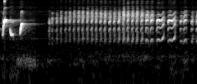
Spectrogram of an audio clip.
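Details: Decoy bulbul singing at wild birds: two clear whistled notes, then a long fast buzzy trill of evenly spaced pulses, ending with a few sharper notes.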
